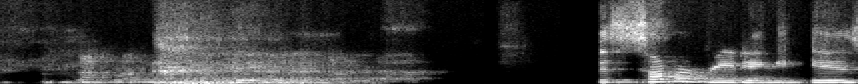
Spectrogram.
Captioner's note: laughing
